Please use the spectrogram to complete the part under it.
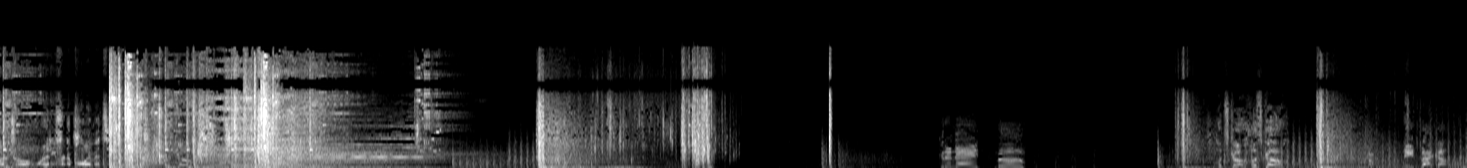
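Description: Rifles fire in loud, rapid bursts.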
